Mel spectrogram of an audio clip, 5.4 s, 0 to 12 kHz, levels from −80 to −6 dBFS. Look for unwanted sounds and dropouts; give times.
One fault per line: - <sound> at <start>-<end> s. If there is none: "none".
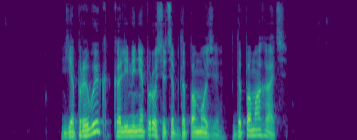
none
